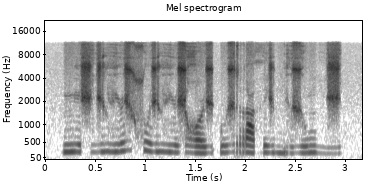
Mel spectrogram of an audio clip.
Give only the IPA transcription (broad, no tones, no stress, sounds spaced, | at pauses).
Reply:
mʲ ɛ ʃ i̤ ʒ vʲ ə˞ ʒ sʷ ə˞ ʒ vʲ ə˞ ʒ ʁʷ ə˞ ʒ ʔ u ʒ r ɑ θ i ʒ bʲ u ʒ u m i̤ ʒ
